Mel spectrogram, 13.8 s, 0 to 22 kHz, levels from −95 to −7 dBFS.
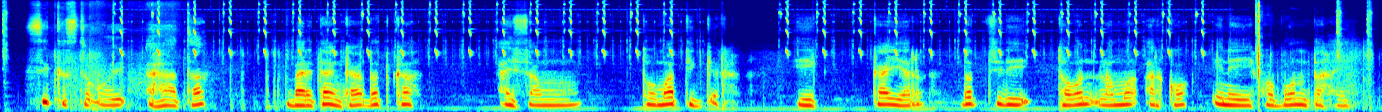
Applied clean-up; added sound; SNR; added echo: none; Mechanisms; 11 dB; none.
